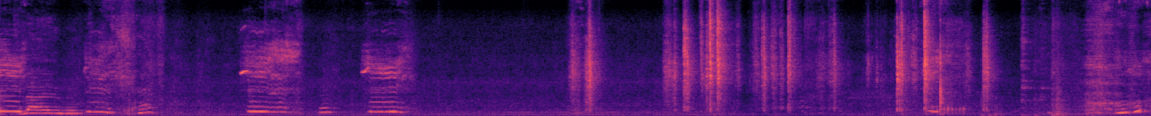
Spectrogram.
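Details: A pet dog making comical sounds at the sight of food, indoors in a small room; a run of high, wavering whine-like tones with stepped pitch, followed by sharp clicks and bursts, with people talking and laughing nearby.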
